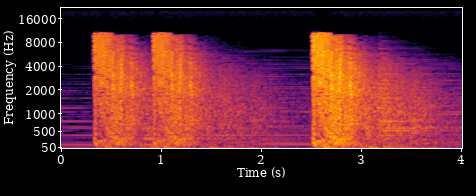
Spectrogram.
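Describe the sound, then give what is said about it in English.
Three gunshots: sharp, loud cracks, each trailing off in a long, decaying boom. The first two come close together, and the third, the loudest, follows after a pause of more than a second. “A few minutes later, shots could be heard.”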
